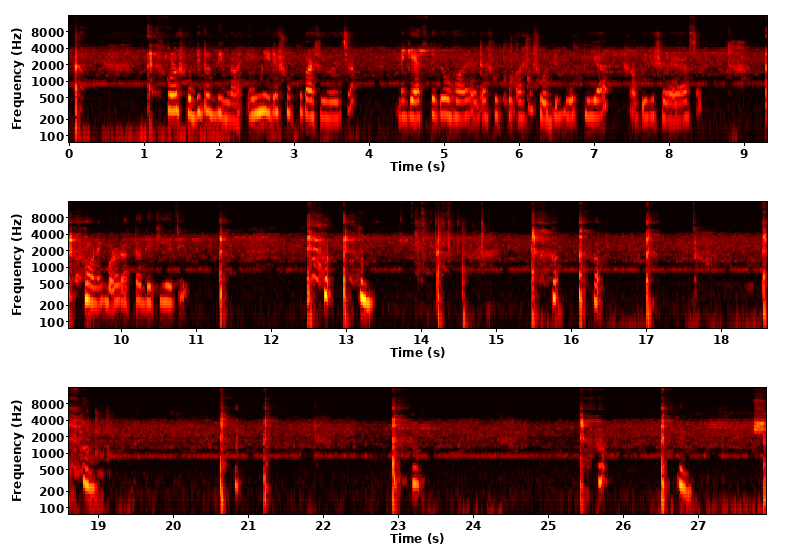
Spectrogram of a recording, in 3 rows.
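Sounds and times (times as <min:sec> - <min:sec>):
woman coughing: 0:01.1 - 0:01.4, 0:09.3 - 0:09.6, 0:12.5 - 0:13.4, 0:15.5 - 0:16.4, 0:18.6 - 0:19.0, 0:20.6 - 0:21.4, 0:23.0 - 0:23.4, 0:25.4 - 0:25.8, 0:26.5 - 0:26.9.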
